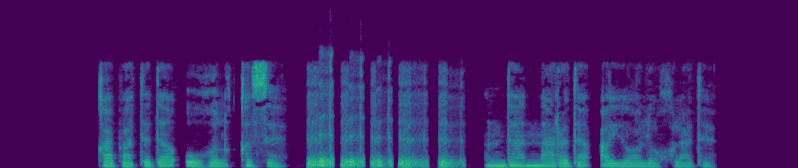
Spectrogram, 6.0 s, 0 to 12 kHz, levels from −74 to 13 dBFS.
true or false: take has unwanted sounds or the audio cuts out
true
